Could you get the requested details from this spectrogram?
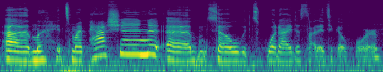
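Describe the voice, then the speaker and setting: A woman's voice: medium pitch, animated, slow pace, a little hiss or hum. A woman from Brazil, a guest on a podcast, telling her story in a chatty way with lots of "um" and "you know". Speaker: podcast guest, makeup artist. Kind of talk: casual chat.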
